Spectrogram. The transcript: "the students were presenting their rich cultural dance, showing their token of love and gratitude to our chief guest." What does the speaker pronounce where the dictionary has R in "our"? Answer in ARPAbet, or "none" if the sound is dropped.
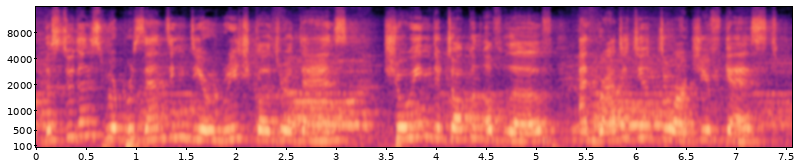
R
